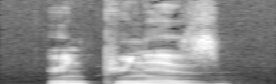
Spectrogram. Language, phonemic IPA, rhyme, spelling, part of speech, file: French, /py.nɛz/, -ɛz, punaise, noun / verb / interjection, Fr-punaise.ogg
- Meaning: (noun) 1. bug, stinkbug; true bug (a member of order Heteroptera) 2. bedbug 3. tack, thumbtack, drawing pin 4. a worthless woman (a term of abuse)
